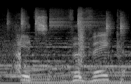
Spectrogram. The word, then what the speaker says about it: Vivek: that's me the yeah Vivek like cake I'm not fake and I swim in a lake of truth that's me The yeah it's my bake it rhymes with cake it's Vivek it rhymes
